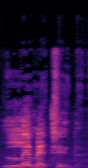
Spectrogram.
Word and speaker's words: limited: Limited, the first word or the first syllable is stressed.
